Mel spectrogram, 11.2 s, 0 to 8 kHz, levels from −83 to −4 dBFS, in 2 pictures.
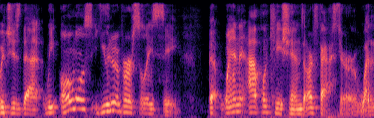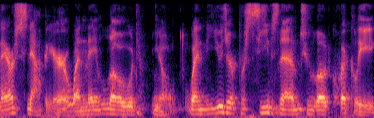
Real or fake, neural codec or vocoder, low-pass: fake; codec, 24 kHz, 3 kbps, HILCodec; 7.2 kHz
